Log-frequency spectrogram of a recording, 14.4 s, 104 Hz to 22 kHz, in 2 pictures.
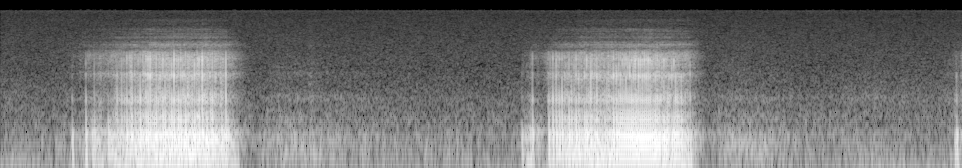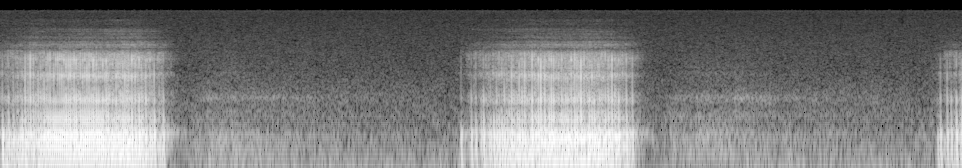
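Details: Snoring sound effect of a sleeper: deep, rattling snores on each breath in, about 18 a minute, with quiet breathing out between; snoring.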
